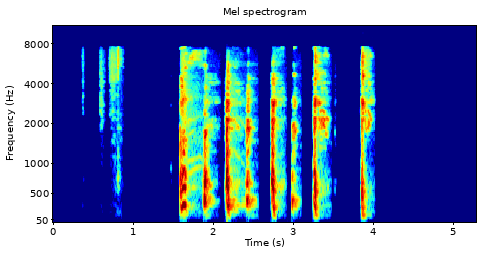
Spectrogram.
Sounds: Cough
